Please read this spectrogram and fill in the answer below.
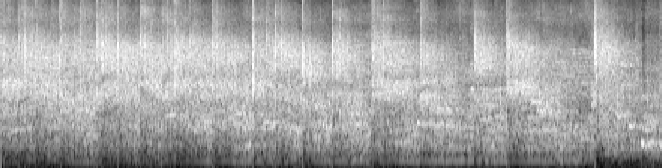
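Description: A dense, even patter of many light taps and thuds from a group of people, starting suddenly just before and running on without a break.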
